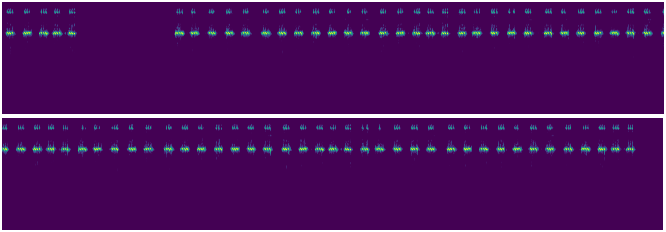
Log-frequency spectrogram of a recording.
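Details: Shrill cricket chirps meant to repel rats indoors, beginning with a few pulses, a short pause of about a second and a half, then a long unbroken run of rapid chirps at roughly four a second.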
